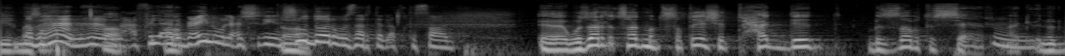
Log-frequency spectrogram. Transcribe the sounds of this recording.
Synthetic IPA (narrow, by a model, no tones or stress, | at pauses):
ɑbɦaːnɦaːfilʔɑɾˤbaʕiːnwɪlʕɪʃɾiːnʃuːd̪oːɾwɪzɑːɾˤɑlʔɪq̚t̪ɨsˤɑːd̪ | wɪzɑːɾˤɑlʔɪqt̪sˤɑːd̪mab̚t̪ɪ̥st̪ɑt̪ˤiːʕʃɪt̪ħad̪ːad̪̚ | bɨzˤːɑbt̪ˤɪsːɪʕɾma̰bʔɪnːʊ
